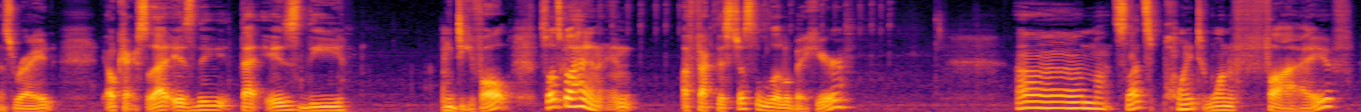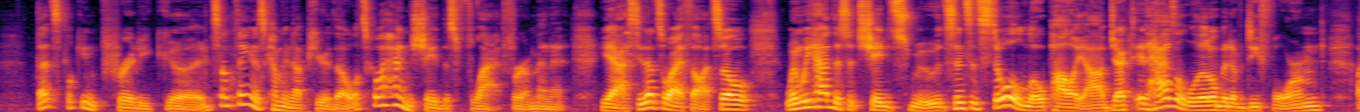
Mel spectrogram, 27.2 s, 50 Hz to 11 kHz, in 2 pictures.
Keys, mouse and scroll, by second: 1.7-2.2 scroll up 3, 2.2 middle click, 5.2 click, 5.6 click, 5.9 click, 6.2 click, 6.5 click, 6.7 click, 6.9 click, 7.2 click, 7.4 click, 7.7 click, 8.0 click, 8.2 click, 8.5 click, 8.7 click, 9.3-12.3 middle drag, 12.5 scroll up 1, 13.0-14.2 middle drag, 14.2-14.6 scroll down 2, 14.6 middle click, 15.7 right click, 16.7 right click, 17.7 right click, 18.6-19.4 scroll down 2, 19.4-20.8 middle drag, 21.1 right click, 22.5 middle click.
